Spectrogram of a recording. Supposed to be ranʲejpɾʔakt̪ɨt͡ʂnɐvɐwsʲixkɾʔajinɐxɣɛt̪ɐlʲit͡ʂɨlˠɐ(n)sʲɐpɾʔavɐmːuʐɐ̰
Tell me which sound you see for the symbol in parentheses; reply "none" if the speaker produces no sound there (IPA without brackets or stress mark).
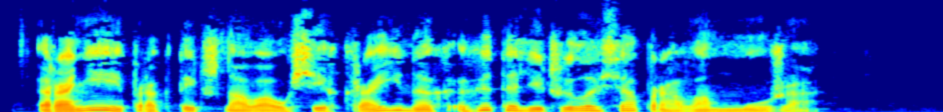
none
